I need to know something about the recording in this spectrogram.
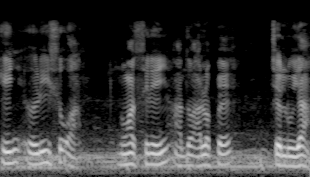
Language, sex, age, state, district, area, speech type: Santali, male, 45-60, West Bengal, Dakshin Dinajpur, rural, read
